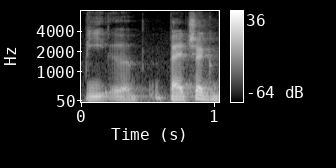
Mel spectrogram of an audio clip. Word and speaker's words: Peček: Well, it's pronounced Peček, but I write Pecek, which would be like, because you cannot write the...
